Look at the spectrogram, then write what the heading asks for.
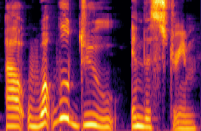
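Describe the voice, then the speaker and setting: A woman with a Canadian accent speaks at an ordinary mid-range pitch, recorded close and dry with little room sound. She chats informally as a livestream host, talking straight to her viewers and often repeating short phrases. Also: big pitch swings, a little slow, no echo. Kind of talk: casual livestream chat, greeting viewers.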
